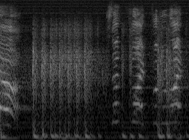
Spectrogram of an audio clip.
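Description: Shouting voices, short calls whose pitch falls away at the end, over a run of repeated low thuds that sound like gunfire.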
